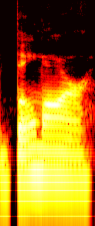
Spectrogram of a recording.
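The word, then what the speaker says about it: B'omarr: correctly this is actually what is called a bomar monk look that up i believe it's spelled b apostrophe o-m-a-r-r monk and they are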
